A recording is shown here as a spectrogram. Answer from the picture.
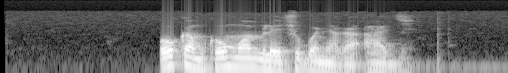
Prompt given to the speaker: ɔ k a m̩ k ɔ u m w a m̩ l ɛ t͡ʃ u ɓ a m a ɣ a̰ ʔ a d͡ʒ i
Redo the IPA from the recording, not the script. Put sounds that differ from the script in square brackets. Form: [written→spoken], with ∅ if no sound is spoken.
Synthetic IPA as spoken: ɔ k a m̩ k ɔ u m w a m̩ l ɛ t͡ʃ u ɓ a [m→ɲ] a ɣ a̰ ʔ a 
